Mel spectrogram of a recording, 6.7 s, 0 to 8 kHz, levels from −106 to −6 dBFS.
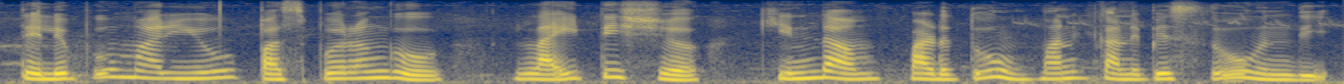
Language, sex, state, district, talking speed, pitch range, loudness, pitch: Telugu, female, Telangana, Hyderabad, 90 wpm, 180-215 Hz, -16 LUFS, 195 Hz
